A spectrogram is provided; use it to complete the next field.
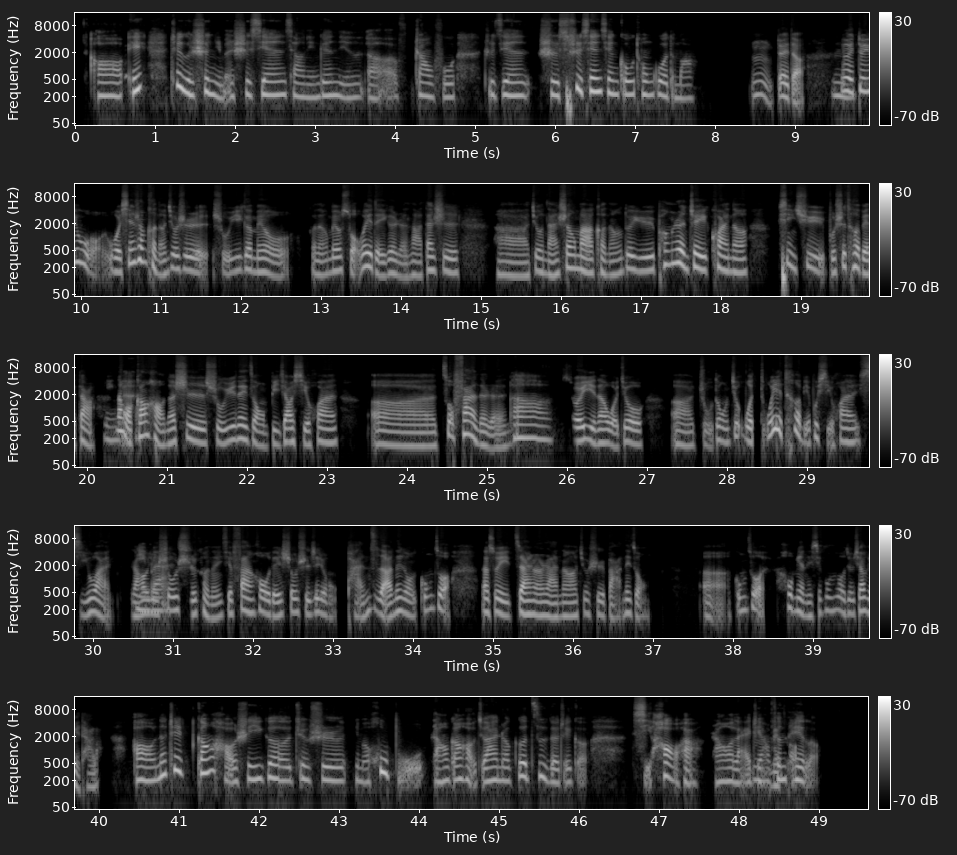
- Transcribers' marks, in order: other background noise
- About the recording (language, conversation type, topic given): Chinese, podcast, 如何更好地沟通家务分配？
